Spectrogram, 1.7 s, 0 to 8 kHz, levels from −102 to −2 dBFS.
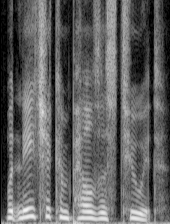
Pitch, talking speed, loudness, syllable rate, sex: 225 Hz, 210 wpm, -16 LUFS, 5.8 syllables/s, female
